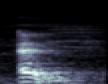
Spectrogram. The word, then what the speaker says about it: elle: It spells E-L-L-E, but we need to pronunciate it as L.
